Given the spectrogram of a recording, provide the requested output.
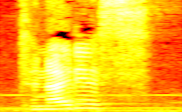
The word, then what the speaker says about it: tinnitus: Tinnitus, or tinnitus, no matter how you say it, it's an invisible injury commonly referred to as ringing in the ears.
